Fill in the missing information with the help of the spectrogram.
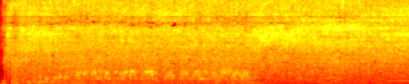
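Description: CNC plasma cutter torch hissing steadily as it cuts steel plate.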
